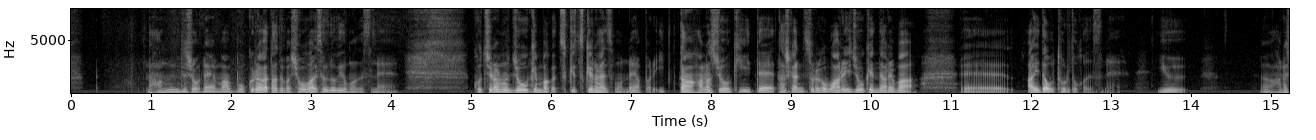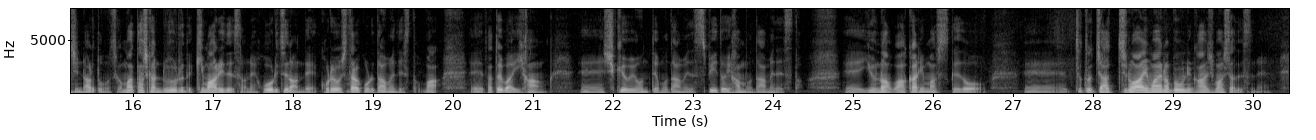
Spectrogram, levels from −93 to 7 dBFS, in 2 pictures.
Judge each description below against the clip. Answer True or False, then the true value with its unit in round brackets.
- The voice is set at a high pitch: False (125 Hz)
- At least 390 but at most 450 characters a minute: True (395 characters per minute)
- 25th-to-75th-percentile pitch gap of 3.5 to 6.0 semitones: False (8.5 semitones)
